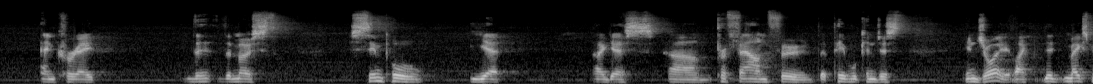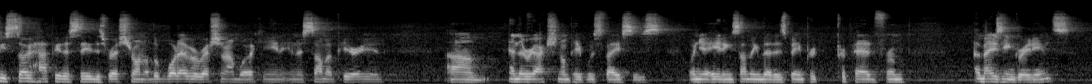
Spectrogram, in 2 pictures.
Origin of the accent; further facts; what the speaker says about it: Maroubra, New South Wales, Australia; I grew up in Maroubra, but, you know, coming to Bondi around the early 20 mark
